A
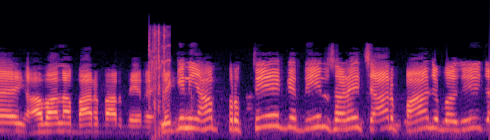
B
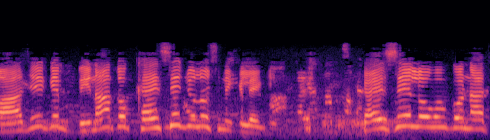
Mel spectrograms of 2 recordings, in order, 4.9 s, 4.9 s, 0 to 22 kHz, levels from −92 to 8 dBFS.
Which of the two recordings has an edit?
A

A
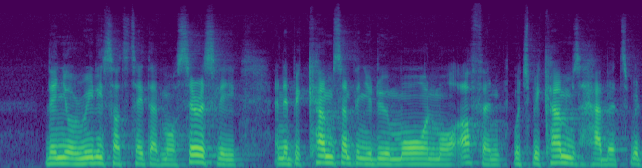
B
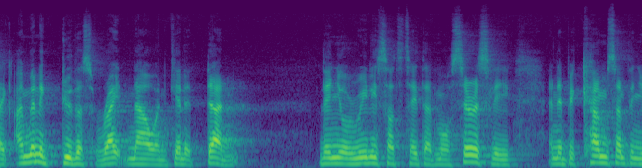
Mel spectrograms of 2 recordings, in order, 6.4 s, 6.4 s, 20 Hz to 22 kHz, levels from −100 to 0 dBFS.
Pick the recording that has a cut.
A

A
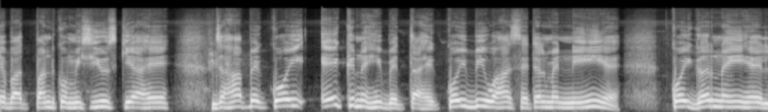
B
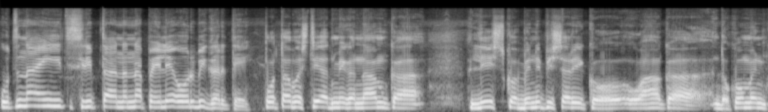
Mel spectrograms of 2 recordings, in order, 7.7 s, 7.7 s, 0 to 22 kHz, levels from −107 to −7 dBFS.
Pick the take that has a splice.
B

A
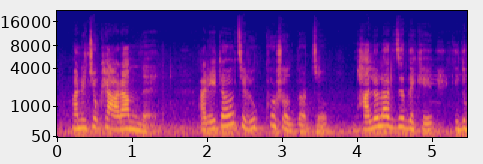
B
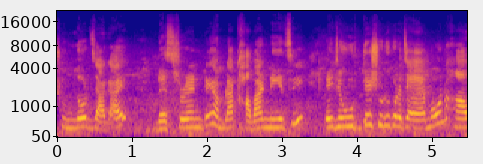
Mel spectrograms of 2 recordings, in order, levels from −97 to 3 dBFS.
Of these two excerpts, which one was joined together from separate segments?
B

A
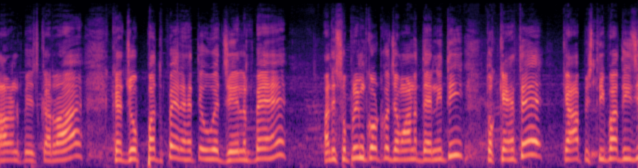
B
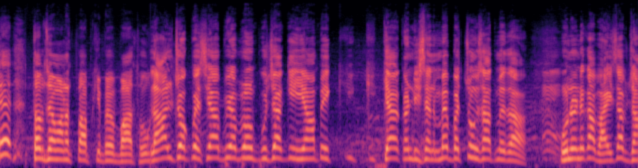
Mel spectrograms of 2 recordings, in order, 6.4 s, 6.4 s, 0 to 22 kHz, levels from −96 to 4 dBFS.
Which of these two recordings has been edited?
B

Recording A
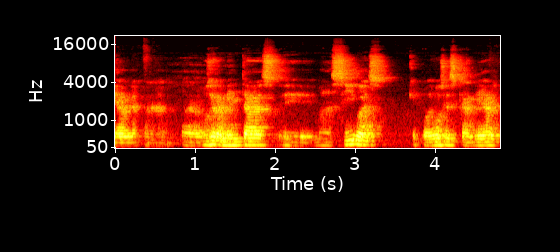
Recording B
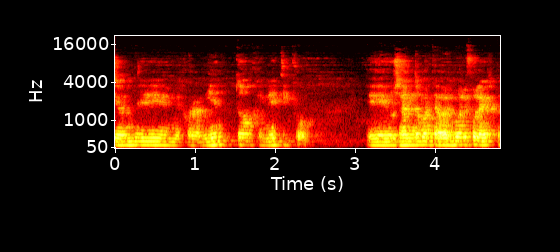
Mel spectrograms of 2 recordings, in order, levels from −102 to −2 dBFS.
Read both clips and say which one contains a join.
A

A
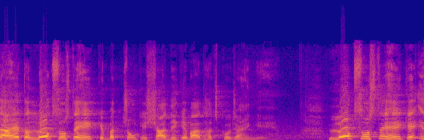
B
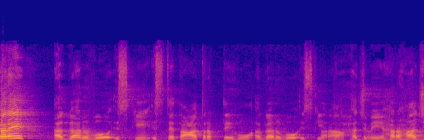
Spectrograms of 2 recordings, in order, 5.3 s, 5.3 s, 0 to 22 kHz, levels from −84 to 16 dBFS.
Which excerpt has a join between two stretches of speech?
B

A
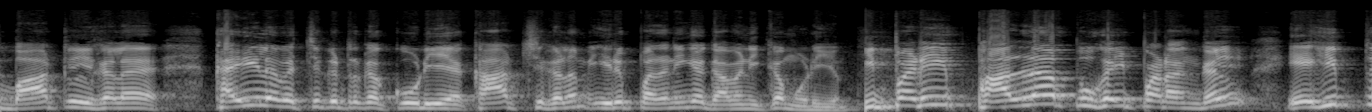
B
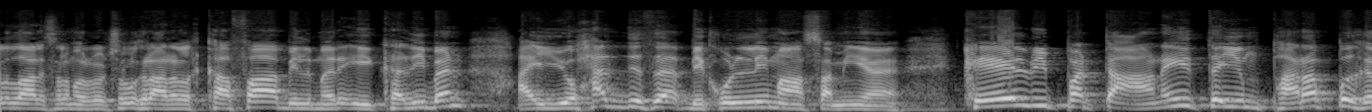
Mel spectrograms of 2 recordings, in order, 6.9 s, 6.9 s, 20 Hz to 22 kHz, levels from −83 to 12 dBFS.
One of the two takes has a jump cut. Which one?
A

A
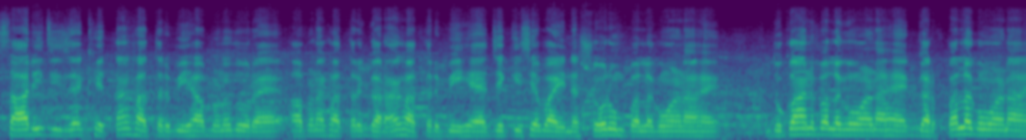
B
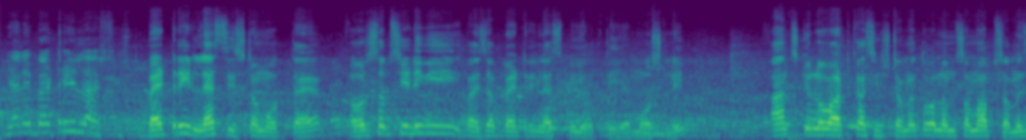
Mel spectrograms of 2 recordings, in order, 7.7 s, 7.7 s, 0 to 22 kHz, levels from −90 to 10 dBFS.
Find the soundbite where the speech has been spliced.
B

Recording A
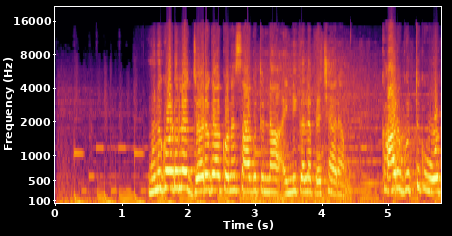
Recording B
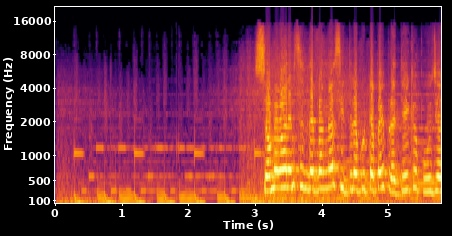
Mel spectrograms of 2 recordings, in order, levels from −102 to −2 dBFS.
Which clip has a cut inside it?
B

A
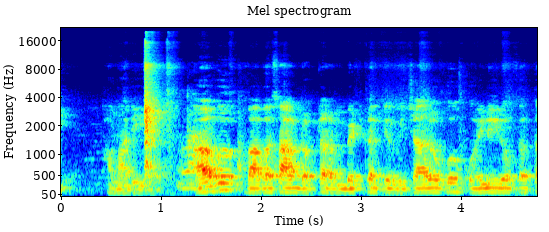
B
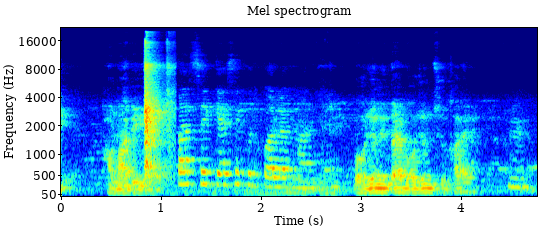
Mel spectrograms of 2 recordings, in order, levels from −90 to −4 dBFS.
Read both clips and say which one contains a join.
B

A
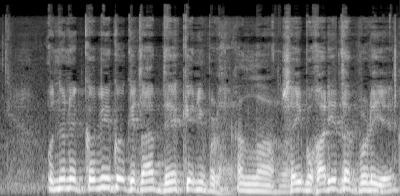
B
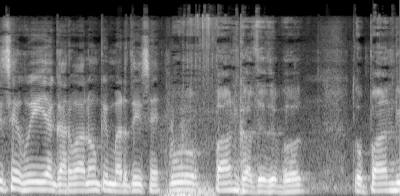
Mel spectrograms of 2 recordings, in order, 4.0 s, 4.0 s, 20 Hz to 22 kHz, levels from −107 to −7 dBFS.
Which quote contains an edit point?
B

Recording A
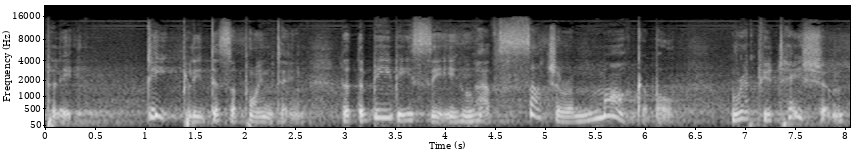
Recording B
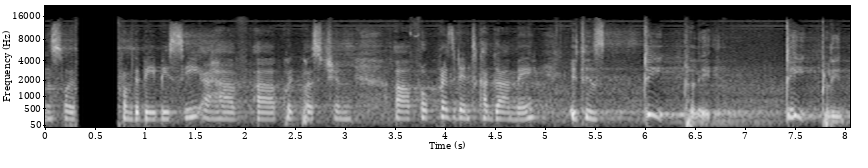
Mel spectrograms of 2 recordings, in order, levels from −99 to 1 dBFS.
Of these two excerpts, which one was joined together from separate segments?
B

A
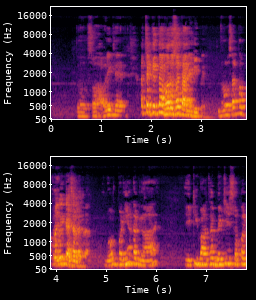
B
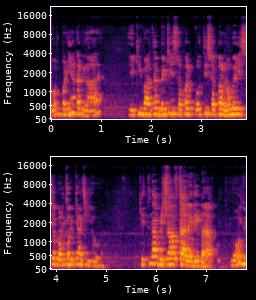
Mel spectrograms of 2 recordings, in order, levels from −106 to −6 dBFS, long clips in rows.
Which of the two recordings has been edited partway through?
A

